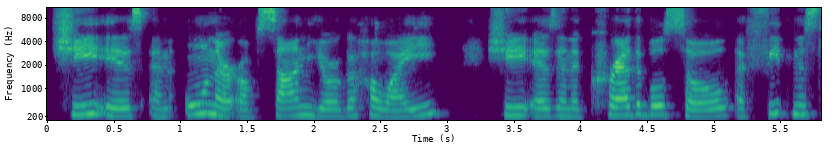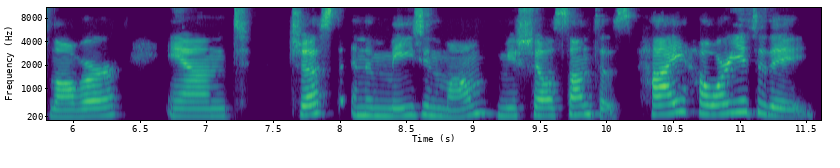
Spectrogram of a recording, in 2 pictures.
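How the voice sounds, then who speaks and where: A woman with a slightly high voice hosts a casual interview. She talks informally and is generous with compliments, gushing as she addresses her guest and listeners. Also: measured pace.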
